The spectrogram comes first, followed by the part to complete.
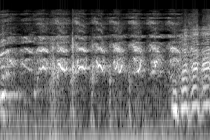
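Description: High-pitched, rapid laughter: a run of quick, evenly repeated pulses of voice, about five a second.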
